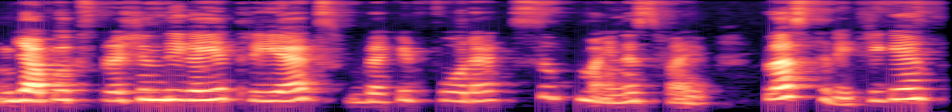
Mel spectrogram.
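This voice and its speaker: Female maths teacher, patient, a little high-pitched, steady step-by-step explanation. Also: brisk. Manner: patient, checks in with repeated "thik hai" and "hai na".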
